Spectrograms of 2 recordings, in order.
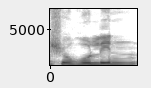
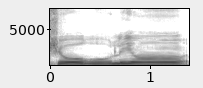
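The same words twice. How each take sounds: First: The final n is pronounced clearly and distinctly. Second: The final n is blurred into a nasal hum. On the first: The speaker calls it wrong. "Jangan dibaca syughulin, lin, lin jelas itu jangan" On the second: The speaker calls it right. "Disamarkan. Uh, fi syughulin liu seperti itu"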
